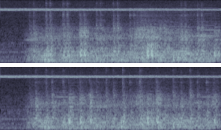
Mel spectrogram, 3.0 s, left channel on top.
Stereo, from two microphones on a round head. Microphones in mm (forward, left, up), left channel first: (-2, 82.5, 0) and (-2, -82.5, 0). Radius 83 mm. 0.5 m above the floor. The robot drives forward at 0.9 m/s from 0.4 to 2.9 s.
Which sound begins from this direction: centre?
An insect, at 0.0 s.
